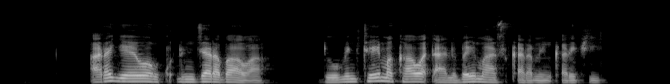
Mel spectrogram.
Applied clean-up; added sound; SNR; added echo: neural mask model DeepFilterNet 3.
